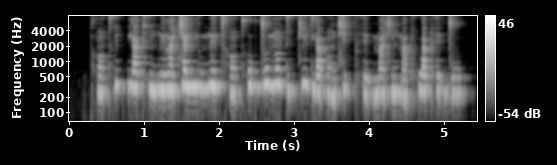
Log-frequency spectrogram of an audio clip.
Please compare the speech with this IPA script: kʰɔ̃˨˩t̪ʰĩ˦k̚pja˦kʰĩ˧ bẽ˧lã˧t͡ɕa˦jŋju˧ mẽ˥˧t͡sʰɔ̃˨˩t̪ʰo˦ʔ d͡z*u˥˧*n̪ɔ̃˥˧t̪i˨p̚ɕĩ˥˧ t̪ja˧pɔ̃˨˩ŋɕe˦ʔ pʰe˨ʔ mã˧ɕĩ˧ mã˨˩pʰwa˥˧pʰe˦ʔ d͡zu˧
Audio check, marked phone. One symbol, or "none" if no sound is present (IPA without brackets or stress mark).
o˥˧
